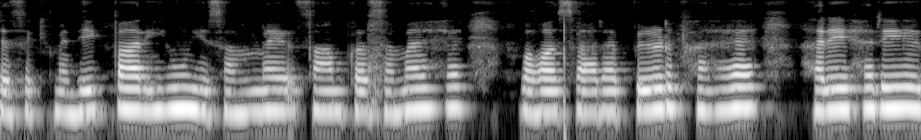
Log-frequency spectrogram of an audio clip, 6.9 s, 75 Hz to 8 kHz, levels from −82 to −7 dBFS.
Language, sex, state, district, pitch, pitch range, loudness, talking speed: Hindi, female, Odisha, Sambalpur, 200 Hz, 190-215 Hz, -17 LUFS, 165 wpm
